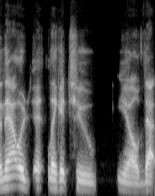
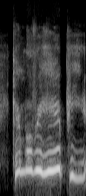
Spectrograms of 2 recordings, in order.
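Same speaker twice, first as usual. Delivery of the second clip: put-on old man voice, higher pitched; 3 dB quieter than usual. Answering a question on how an old man character talks: Herbert voice. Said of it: "that old man".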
